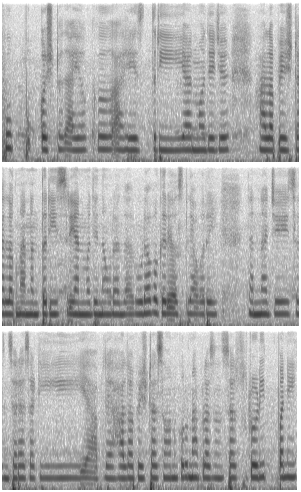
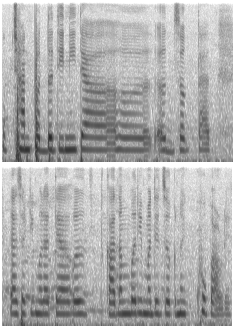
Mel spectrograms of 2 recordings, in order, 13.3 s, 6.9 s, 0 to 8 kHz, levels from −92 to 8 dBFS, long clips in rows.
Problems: constant background noise, continuous background conversations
